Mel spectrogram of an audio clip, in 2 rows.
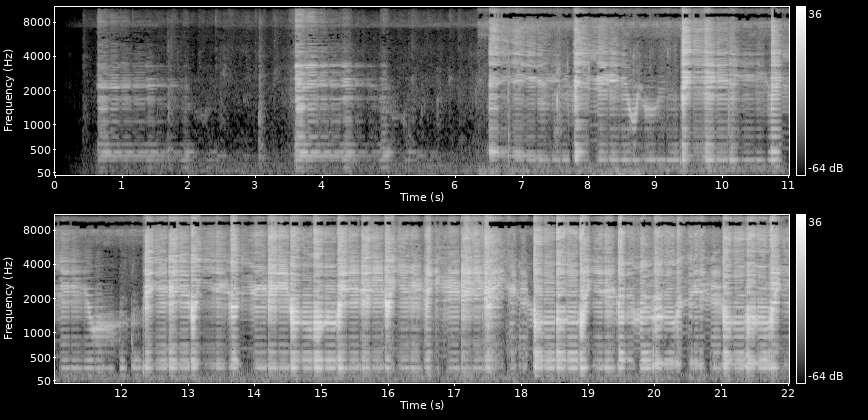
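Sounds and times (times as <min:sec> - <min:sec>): jaw harp playing: 0:06.4 - 0:22.0.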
